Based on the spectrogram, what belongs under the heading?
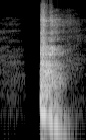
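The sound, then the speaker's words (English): A single loud, harsh cough-like throat clearing bursts out after a brief quiet moment, then trails off quickly. “Wow, that's loud. That's why they have them cough buttons, hey?”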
